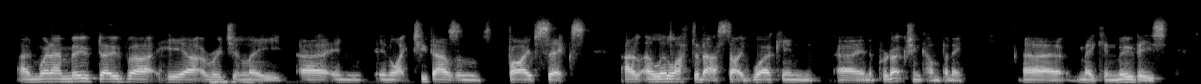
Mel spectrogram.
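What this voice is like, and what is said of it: English accent. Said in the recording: “hopefully I've still got an English accent, but I've lived in California for about 15 years now”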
